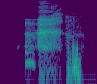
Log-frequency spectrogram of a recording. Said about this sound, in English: Stop your yawning, buddy. Yeah, my bad, dude. It's been a long day.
